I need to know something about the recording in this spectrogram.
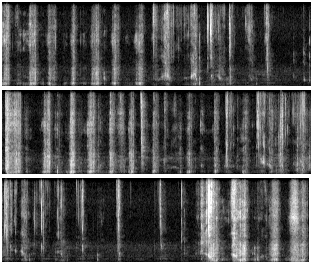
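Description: A crisp packet rustles and crinkles close by.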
